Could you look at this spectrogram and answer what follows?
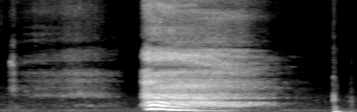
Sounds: Sigh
